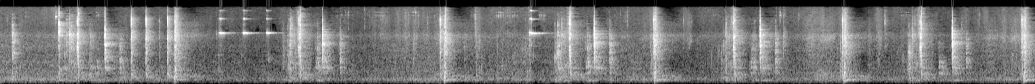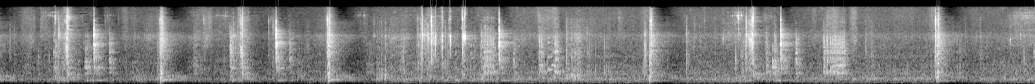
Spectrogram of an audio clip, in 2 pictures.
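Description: Rapid sharp knocks and thuds, about one or two a second, from a chiropractor's hands striking and working over the patient's low back and pelvis on a padded adjusting table.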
